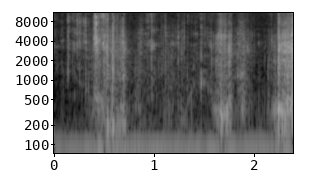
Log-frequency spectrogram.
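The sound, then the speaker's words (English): Loud, crisp crunching of Zapp's New Orleans kettle-style Voodoo potato chips from a party-size bag being chewed, a run of sharp irregular bursts over about two seconds with a steady low hum underneath and no talking. “So New Orleans kettle style Voodoo Chips.”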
